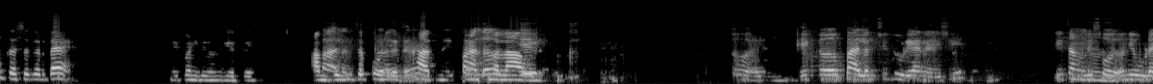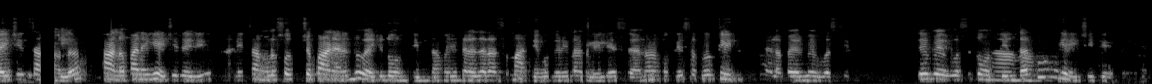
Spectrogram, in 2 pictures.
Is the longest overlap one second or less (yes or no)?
no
